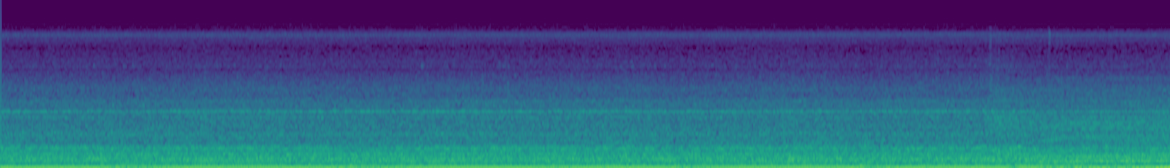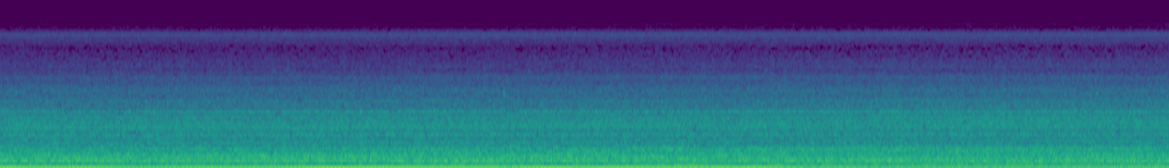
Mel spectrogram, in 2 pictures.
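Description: Steady idling engine hum heard from inside a parked vehicle's cab, a little louder through the middle stretch.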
